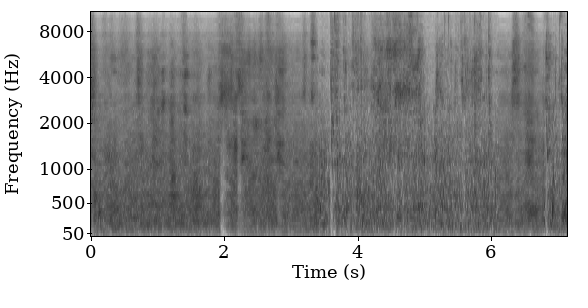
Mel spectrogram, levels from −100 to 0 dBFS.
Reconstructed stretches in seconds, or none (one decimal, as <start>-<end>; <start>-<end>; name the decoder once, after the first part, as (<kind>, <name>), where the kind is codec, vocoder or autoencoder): 0.0-3.4 (vocoder, Vocos); 6.1-6.8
